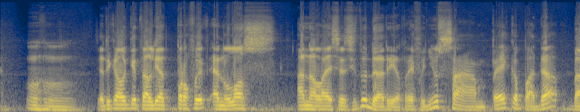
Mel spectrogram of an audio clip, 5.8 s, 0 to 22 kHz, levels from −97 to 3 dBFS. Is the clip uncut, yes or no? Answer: yes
